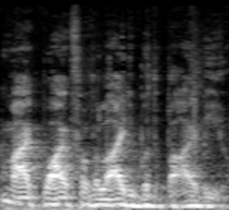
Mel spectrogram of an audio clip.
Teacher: So that the diphthong A is turned into something like I in Cockney English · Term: Cockney diphthong shift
